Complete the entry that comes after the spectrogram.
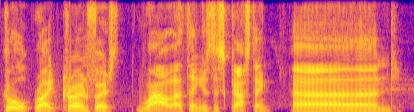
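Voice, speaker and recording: Male gaming vlogger, smooth clear voice, close dry sound, informal think-aloud roleplay commentary. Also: mid-range voice, slow, no echo. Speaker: gaming vlog host. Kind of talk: casual roleplay gameplay commentary.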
